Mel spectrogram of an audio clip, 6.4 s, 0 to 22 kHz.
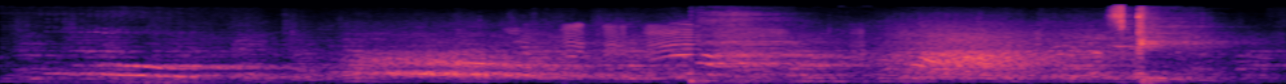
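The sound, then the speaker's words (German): A large live audience at the John F. Kennedy Center in New York in 2017 sings along together with a performer, a dense wash of many voices filling the space at steady volume, with occasional thumps and a brighter swell near the end. “wie etwa dieser Auftritt im New Yorker John F. Kennedy Center 2017 beweist, als das Publikum mit einstimmte.”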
